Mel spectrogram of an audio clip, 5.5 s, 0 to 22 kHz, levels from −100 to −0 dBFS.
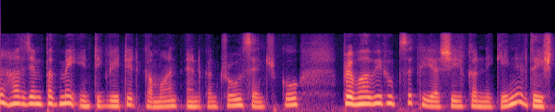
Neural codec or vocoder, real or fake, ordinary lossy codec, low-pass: codec, 16 kHz in and 24 kHz out, 0.9 kbps, LongCat-Audio-Codec, fine tuned four codebook decoder; fake; none; 7.2 kHz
